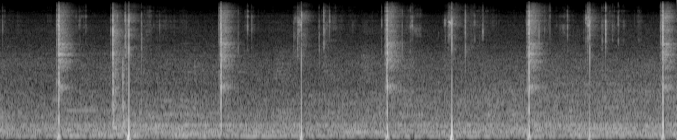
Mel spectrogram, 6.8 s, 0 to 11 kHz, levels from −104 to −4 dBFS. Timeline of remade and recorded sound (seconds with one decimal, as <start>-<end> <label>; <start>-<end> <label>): 0.0-6.8 recorded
